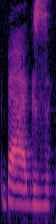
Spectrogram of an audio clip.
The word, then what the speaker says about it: bags: This S, we don't say bags, we say bags. So the S is pronounced like a Z in some very common words.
